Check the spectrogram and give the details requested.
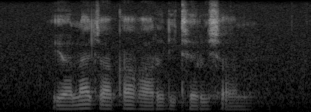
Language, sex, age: Northern Sotho, male, 22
